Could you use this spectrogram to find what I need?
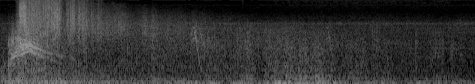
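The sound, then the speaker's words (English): A missile strikes its target in a space-battle scene, a loud booming explosion with a sharp burst at the start, then a heavy rumble that rolls on for several seconds. “Missiles on target. Direct hit!”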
